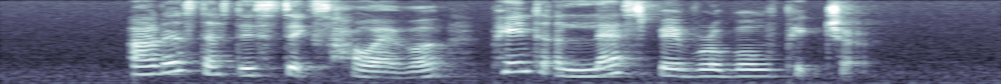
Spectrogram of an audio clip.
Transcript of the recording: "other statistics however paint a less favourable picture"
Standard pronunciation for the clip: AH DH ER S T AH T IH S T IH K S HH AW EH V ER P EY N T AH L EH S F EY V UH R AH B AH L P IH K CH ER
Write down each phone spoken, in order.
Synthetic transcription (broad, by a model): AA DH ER S T AH T IH S T IH K S HH AW EH V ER P EY N T AH L EH S F EY V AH R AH B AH L P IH K CH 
